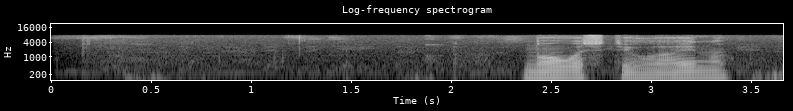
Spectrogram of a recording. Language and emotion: Russian, neutral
